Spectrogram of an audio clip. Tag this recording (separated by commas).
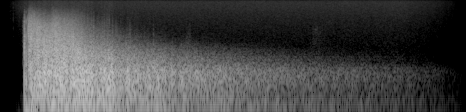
Explosion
